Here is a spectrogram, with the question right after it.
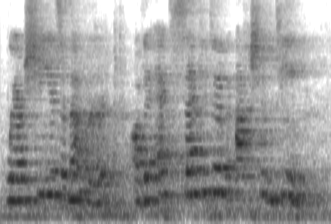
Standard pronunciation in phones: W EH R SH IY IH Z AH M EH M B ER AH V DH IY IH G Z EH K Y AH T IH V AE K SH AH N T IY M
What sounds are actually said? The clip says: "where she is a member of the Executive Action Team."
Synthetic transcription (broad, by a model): W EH R SH IY IH Z AH M EH M B ER AH V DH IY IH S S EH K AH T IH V AE K SH AH N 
